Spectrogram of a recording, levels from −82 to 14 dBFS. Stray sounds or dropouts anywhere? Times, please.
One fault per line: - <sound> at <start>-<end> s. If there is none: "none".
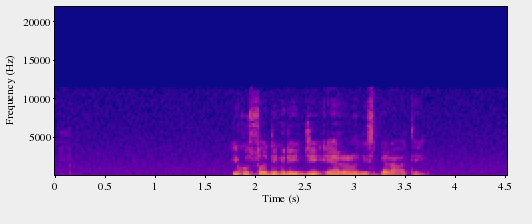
none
